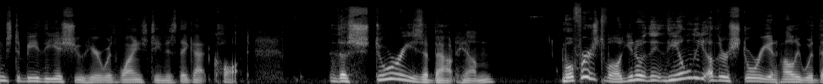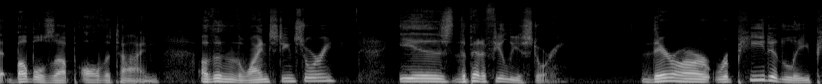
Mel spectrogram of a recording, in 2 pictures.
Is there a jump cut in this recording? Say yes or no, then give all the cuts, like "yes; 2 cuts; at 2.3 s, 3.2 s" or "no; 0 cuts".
no; 0 cuts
